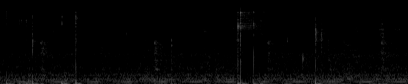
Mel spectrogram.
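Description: Faint small clicks and taps of a clock's mainspring barrel being handled as its cover is off and its arbor taken out, the sharpest click about two and a half seconds in. A steady low hum runs underneath.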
